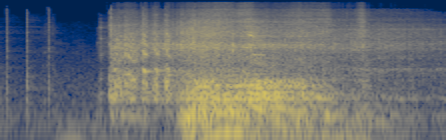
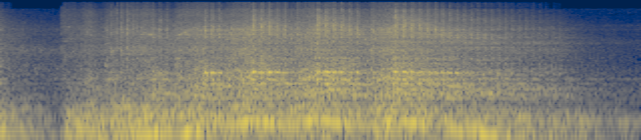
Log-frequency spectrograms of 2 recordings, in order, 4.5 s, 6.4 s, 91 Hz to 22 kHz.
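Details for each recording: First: 1989 Toyota Supra MA70 Mk3 with a 7M-GTE, on its first start after 6+ years sitting: a few clicks, then a rough burst that fades instead of idling; suspected no fuel pressure, only burning residual fuel, with TPS and airflow meter also questioned. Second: 1989 Toyota Supra MA70 with a 7M-GTE turbo, revived after 6+ years sitting: catches, revs cleanly and settles back smoothly with no misses; compression test planned.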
